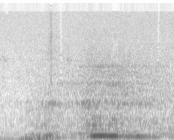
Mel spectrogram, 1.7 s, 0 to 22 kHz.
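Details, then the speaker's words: Fiat Panda Mk3 1.1 four-cylinder: short clean rev rising and falling smoothly, low even hum with no rattles or knocks; runs very nicely. "fairly bland modern four-cylinder engine uh just runs very nicely"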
